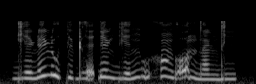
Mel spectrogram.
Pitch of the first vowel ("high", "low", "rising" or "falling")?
low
